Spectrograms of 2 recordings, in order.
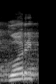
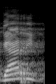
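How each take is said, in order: First: The first syllable sounds like 'go'. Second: The first syllable sounds like 'ga'. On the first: The speaker calls it right. "bacaannya gorib" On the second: The speaker calls it wrong. "bukan garib"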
